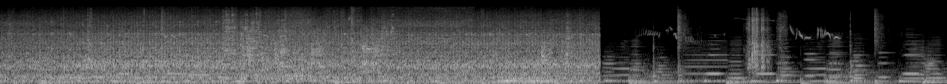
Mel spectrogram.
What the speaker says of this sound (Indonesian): Mobil truk sampah.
